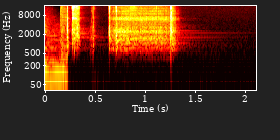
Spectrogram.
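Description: Camera shutter sound effect: two sharp clicks, then a short burst of mechanical shutter and winding noise that dies away.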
